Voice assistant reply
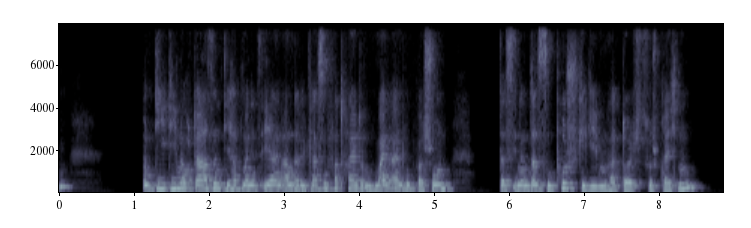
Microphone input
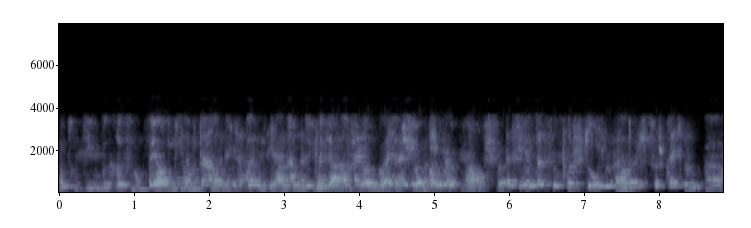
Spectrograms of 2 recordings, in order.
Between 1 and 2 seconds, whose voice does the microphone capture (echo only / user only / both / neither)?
both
